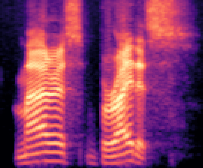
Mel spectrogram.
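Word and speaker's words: Mairis Briedis: Is it, how do you pronounce Marius? – Maris Bradis.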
